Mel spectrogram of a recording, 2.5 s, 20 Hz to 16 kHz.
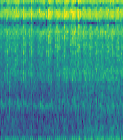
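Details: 1972 Westfalia 1700 Type 4 with dual 34 Solex CB Performance carbs, hard to keep running under 2000 rpm: low, lumpy idle around 600 rpm, barely running and near stalling; cause not yet found, timing still to be checked. Rough low idle.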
